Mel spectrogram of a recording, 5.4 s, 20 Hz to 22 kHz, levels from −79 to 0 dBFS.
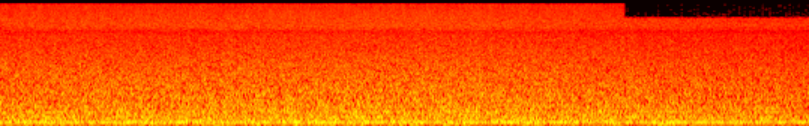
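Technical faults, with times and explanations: Nothing to flag: the speech recording shows no technical faults.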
